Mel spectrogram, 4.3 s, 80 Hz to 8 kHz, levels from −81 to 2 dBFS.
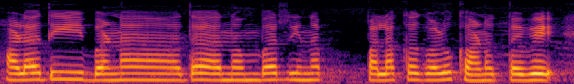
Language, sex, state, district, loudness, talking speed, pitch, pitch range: Kannada, female, Karnataka, Bangalore, -15 LUFS, 70 wpm, 225 Hz, 220-235 Hz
